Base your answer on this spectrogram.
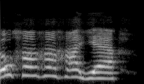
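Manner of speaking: acted, laughing, jokey tone. Describing a man's defensive reaction during a tense talk, imitating defensive laughing. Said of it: "His defense is laughing, joking".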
